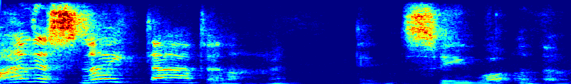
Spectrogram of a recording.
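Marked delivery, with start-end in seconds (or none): 0.0-1.0 put-on very high-pitched shout. Retelling a walk with the son spotting snakes: imitating someone shouting. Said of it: "he was shouting".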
